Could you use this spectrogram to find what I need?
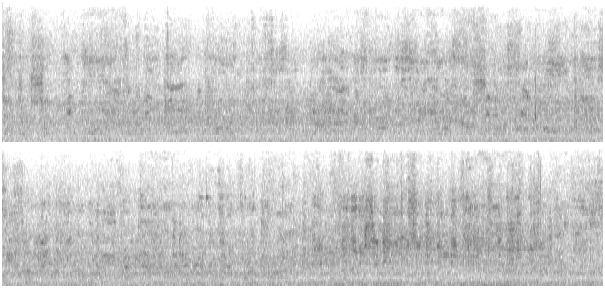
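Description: Fabric rustles and rubs against a microphone.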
